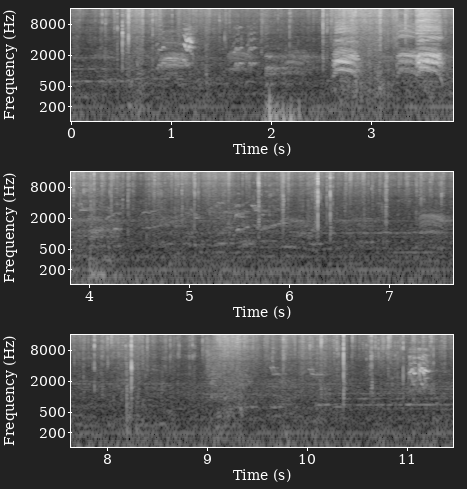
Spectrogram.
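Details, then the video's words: Crows feeding together: a few harsh, ragged caws cluster near the start, then scattered short calls over a steady, noisy outdoor background. "Crow Sounds"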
